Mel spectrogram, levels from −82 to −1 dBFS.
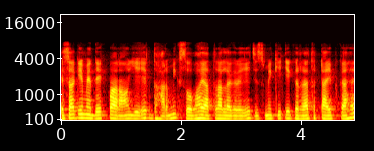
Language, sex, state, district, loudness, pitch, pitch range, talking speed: Hindi, male, Delhi, New Delhi, -20 LUFS, 120 Hz, 115-130 Hz, 255 wpm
